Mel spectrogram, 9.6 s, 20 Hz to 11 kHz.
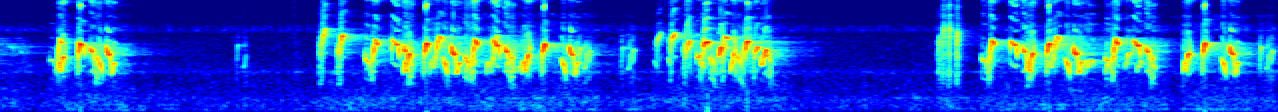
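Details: A pair of streak-eared bulbuls dueling hard in song, 30 October 2021: four bubbling bursts of rapid, slurred chirps, each lasting one to two seconds, separated by short silences.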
